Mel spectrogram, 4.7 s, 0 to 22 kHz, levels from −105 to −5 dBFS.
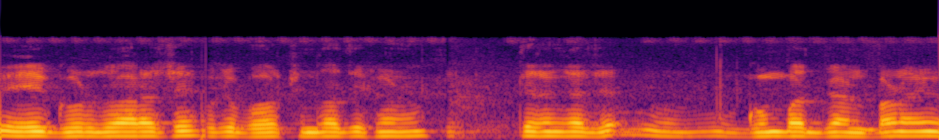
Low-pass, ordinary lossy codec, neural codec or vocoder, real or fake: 7.2 kHz; none; none; real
